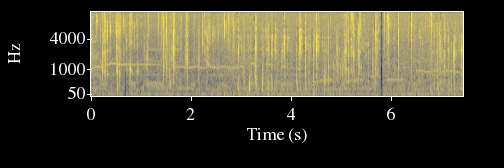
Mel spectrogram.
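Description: Close-up chewing of a cream-filled bagel: a quick, uneven run of small wet clicks and crunches, over soft background music.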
